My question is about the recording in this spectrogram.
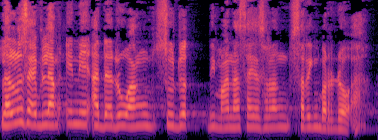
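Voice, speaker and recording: A woman's voice: on the high side, steady tone. Earnest middle-aged woman in echoing hall. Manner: earnest, halting with restarts. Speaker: church testimony speaker. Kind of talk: emotional personal testimony. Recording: long hall reverb.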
